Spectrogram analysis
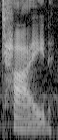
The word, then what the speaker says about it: tide: Our first word is tide. T-I-D, tide. I see a long vowel, silent E.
